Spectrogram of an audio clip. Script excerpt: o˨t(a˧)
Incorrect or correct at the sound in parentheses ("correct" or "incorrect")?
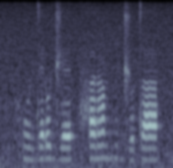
correct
